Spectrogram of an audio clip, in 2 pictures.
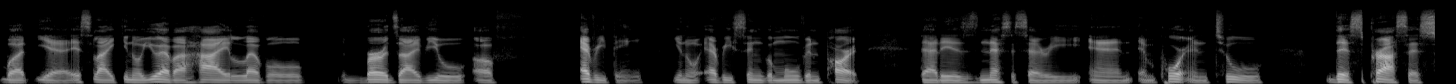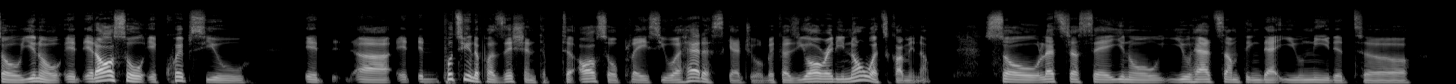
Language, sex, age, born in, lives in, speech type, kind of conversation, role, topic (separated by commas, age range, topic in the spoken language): English, male, 35-39, Jamaica, United States, conversation, unstructured, none, How do you break a big goal into smaller, manageable steps?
